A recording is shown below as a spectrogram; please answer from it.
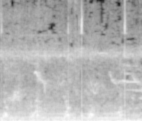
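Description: Chickens clucking in a chicken house below a home in the early morning, a steady background of soft, scattered clucks and calls, fairly faint with no talking.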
